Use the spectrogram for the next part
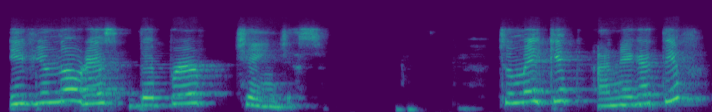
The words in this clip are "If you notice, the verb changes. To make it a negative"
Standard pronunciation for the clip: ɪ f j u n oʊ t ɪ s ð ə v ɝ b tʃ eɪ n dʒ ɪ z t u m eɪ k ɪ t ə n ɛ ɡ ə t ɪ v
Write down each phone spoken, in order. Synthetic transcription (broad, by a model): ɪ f j u n oʊ t ɪ s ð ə p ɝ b tʃ eɪ n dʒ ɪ s t u m eɪ k ɪ t ə n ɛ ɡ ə t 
